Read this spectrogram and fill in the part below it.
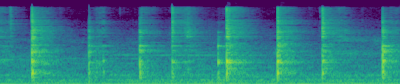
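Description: Glutinous rice being mixed with coconut milk and brown sugar in a cooking pot for biko: a steady series of about eight sharp utensil clinks and scrapes against the pot, close and fairly quiet, with no talking.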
